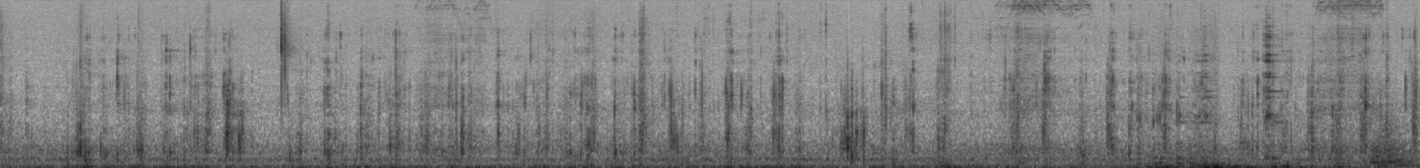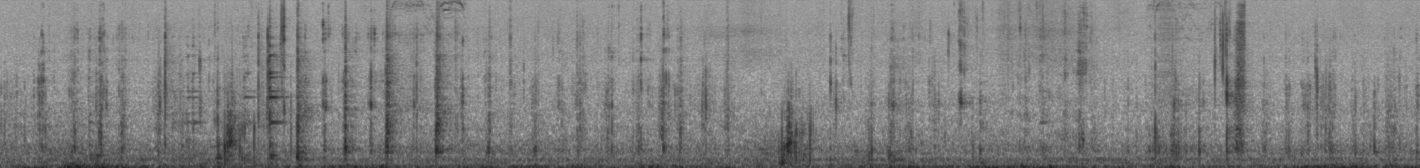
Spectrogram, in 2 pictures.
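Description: Close-miked chewing and biting of poutine (gravy-covered french fries and cheese curds), with many short sharp mouth clicks and smacks.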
